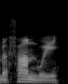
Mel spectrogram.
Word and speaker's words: Myfanwy: began with a lengthy paragraph about the correct pronunciation of the Welsh name Myfanwy, which had been given the infant Sally as her middle name.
